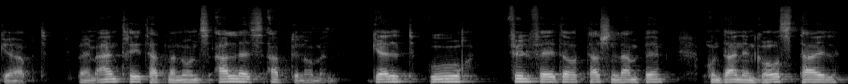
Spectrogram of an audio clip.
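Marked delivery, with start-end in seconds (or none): none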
